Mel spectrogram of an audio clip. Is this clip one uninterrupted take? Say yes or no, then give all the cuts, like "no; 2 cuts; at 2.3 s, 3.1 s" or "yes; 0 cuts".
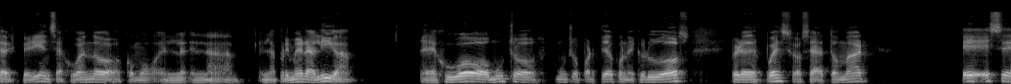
yes; 0 cuts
